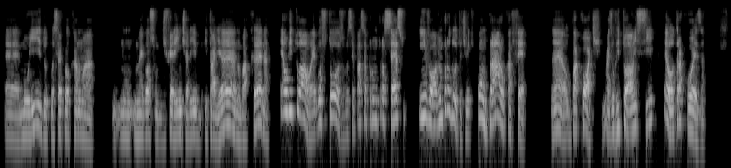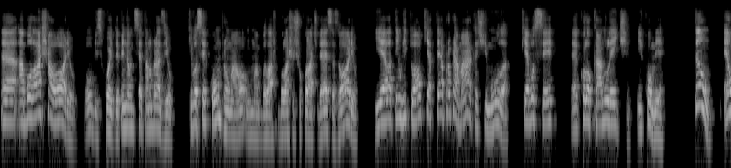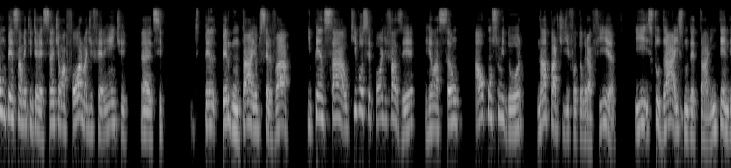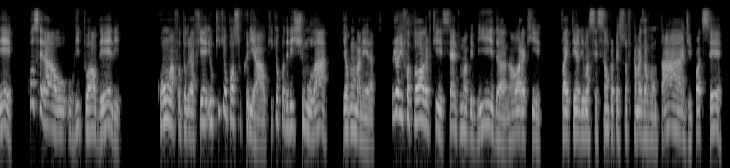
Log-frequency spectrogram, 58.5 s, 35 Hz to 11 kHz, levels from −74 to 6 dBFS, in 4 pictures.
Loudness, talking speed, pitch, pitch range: -26 LUFS, 180 wpm, 150 Hz, 125-180 Hz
